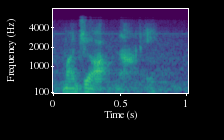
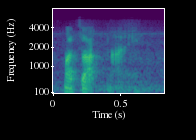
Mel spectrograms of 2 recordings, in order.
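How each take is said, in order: First: The middle consonant is a soft j sound. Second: The middle consonant is a crisp ts sound. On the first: The speaker calls it wrong. "it's much better than j, jock, majaknai" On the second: The speaker calls it right. "You can say it like this, sock, matsaknai. Yeah, it's, it's correct"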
